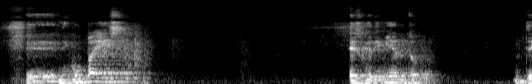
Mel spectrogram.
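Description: An elderly man speaks calmly and slowly into a microphone, with long pauses.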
